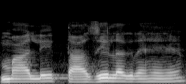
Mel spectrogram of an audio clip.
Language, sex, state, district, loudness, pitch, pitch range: Hindi, male, Uttar Pradesh, Jyotiba Phule Nagar, -14 LUFS, 135 Hz, 130-145 Hz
